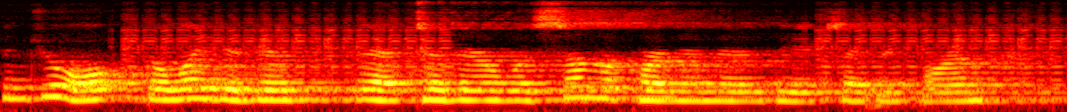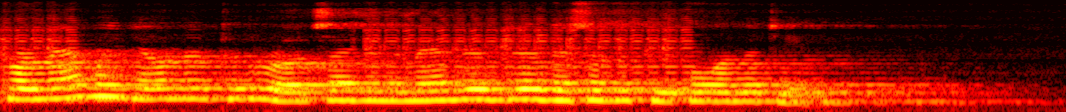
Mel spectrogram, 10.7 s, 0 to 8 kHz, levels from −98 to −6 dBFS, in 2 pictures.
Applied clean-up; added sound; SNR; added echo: none; Bowed string instrument; 20 dB; reverberation time 2.5 s.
